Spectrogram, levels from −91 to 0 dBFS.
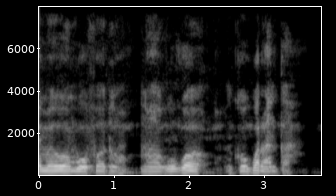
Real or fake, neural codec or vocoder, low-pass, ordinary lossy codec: fake; codec, 16 kHz, 4 kbps, FreqCodec, larger model; none; none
